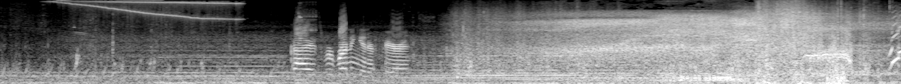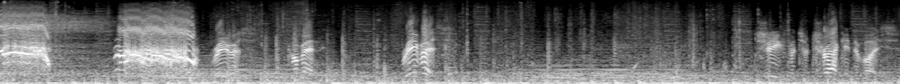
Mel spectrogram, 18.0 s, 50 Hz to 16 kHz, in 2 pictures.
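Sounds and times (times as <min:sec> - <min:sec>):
low steady drone: 0:03.9 - 0:10.4
rush of noise: 0:04.4 - 0:10.2
creature calls: 0:07.0 - 0:10.9.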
